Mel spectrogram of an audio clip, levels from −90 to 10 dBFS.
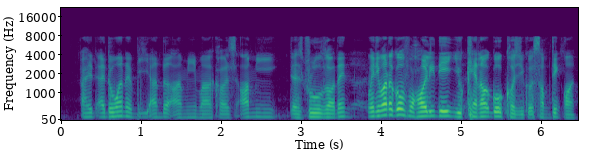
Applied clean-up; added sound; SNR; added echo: none; none; none; none.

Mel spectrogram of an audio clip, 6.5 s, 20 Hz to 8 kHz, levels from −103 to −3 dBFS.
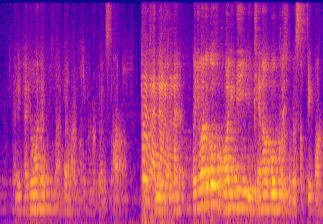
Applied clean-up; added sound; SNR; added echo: neural separator model SepFormer DNS4.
